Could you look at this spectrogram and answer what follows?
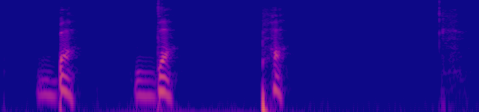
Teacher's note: plosive articulations because of the little explosion of air that you make by stopping and starting the air flow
